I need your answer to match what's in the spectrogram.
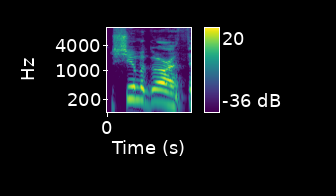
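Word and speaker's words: Shuma-Gorath: The first fight where they're fighting not Shuggoth Goroth, however you say his name, Shuggoroth, whatever. – Shumagoroth, there it is.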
